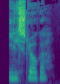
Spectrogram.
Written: ildslukker

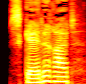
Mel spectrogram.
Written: skatteret

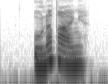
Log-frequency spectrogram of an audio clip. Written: underdrenge

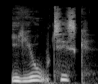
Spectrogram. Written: idiotisk

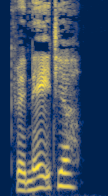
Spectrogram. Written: grenadier

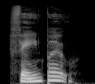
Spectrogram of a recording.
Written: fanbrev

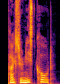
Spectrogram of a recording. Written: pensionistkort

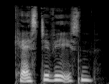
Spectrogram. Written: kastevæsen

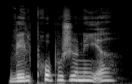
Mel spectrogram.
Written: velproportioneret

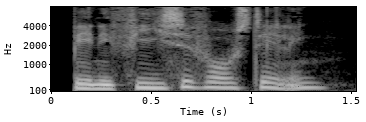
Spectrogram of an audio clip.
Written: beneficeforestilling

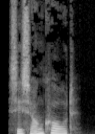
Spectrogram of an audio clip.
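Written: SÆSONKORT

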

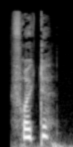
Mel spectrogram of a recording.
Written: frygte

